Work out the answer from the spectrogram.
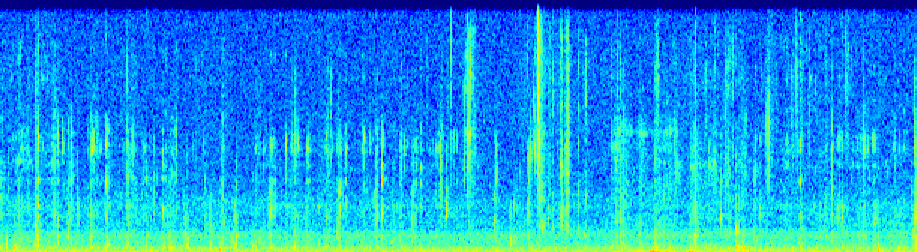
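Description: Close-miked chewing of crispy fried food, with scattered small crunches and a few sharper crisp clicks.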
